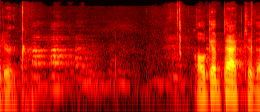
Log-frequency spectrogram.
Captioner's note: scattering laughing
